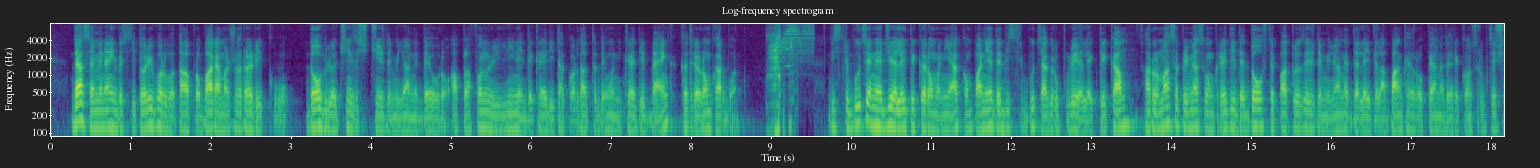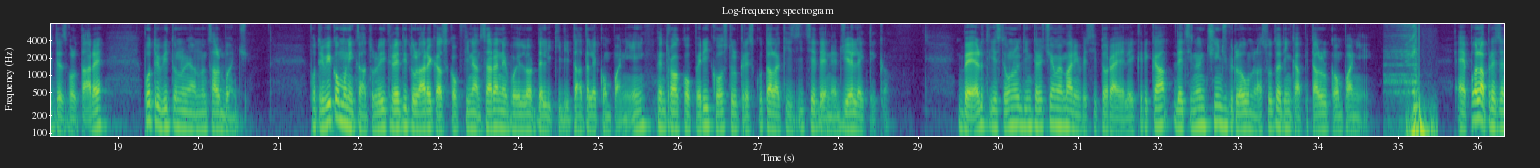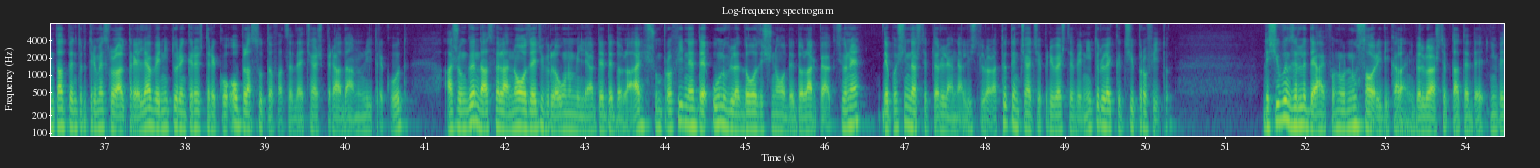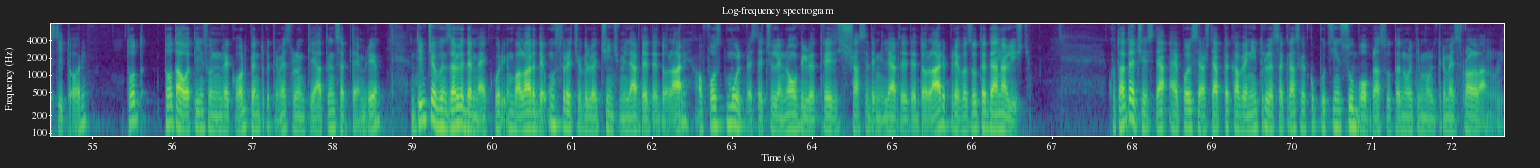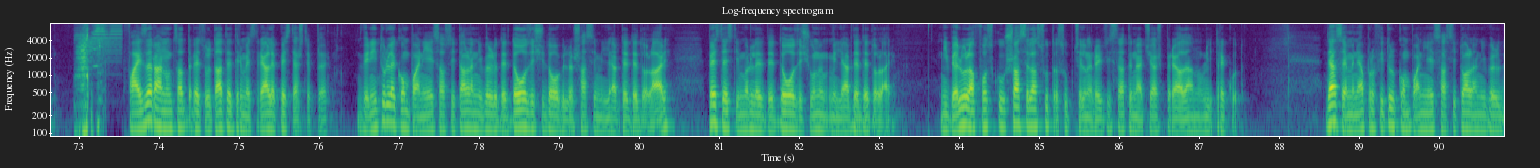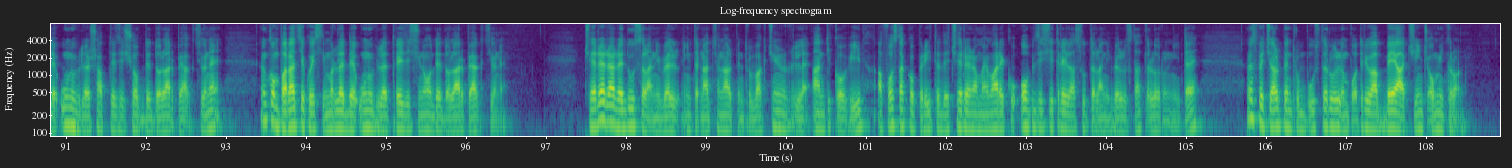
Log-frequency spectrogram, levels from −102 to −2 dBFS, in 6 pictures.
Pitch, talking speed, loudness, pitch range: 115 Hz, 165 wpm, -26 LUFS, 105-125 Hz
